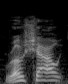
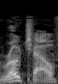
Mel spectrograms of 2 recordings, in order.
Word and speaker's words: Rochow: And yes, Rochow is the way to pronounce that name, even though you've accepted Rochow for a long time.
